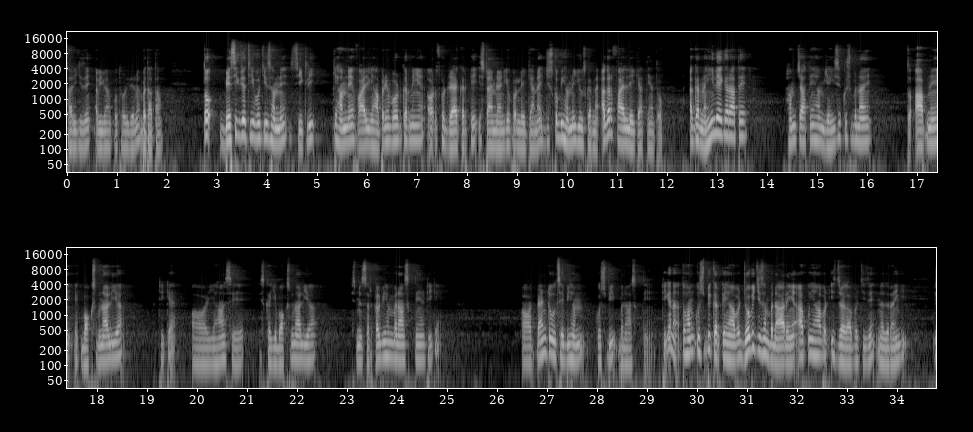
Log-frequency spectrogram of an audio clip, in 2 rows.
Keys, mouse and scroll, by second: 8.2-9.1 drag, 12.1-12.7 click, 13.4 Delete, 14.3-23.8 drag, 16.3-17.2 drag, 22.8-23.7 drag, 24.2-25.1 shift+click.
